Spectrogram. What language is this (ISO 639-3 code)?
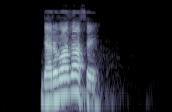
kxp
